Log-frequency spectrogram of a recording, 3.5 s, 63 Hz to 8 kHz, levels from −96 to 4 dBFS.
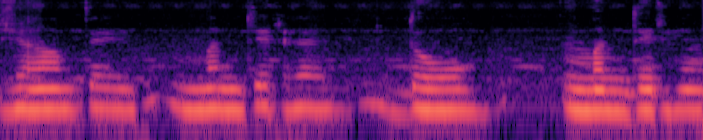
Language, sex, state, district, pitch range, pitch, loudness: Urdu, female, Andhra Pradesh, Anantapur, 185-195 Hz, 185 Hz, -35 LUFS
